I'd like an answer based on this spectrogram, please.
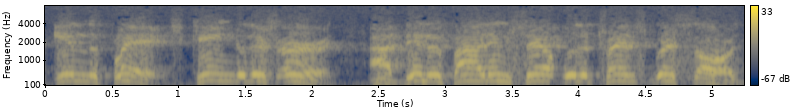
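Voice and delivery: high, ringing preacher's cadence; fervent preaching. Acted. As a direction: preach it out with fire. Preaching at full force.

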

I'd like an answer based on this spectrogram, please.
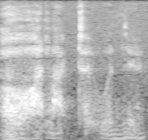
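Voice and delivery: soft breathy whisper of longing. Real, not acted. Preacher whispering his longing to see the glory. Longing aside after climax.

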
